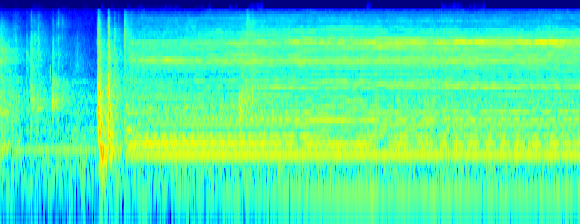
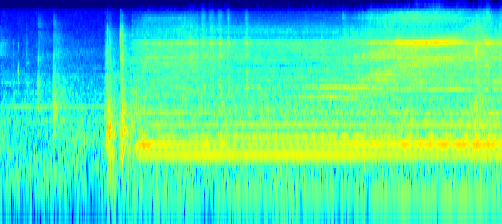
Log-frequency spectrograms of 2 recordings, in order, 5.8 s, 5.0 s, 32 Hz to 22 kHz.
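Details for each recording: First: BMW 760Li V12 with a replacement boot lid hydraulic pump fitted: a click, then a steady, smooth electric whine at even pitch with no straining; boot now opens as it should; the original pump was faulty or a pre-LCI pump didn't suit the LCI tailgate. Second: BMW power tailgate (boot) after replacing the failed hydraulic pump and bleeding the air from the reservoir. On the first close test a couple of clicks lead into a steady whine that climbs slightly. Some air is likely still in the system and should bleed out; the boot closes.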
